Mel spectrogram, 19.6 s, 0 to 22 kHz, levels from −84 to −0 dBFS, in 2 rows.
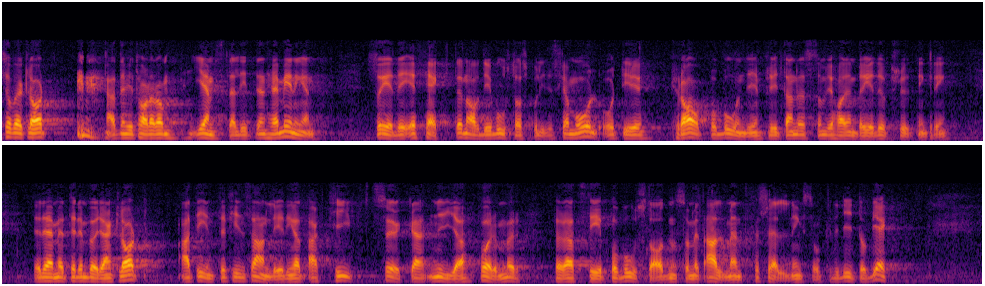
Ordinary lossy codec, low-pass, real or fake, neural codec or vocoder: none; 7.2 kHz; real; none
